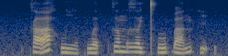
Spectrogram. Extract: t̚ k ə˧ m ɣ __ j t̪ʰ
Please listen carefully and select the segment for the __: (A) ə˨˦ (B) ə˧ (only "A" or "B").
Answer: B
